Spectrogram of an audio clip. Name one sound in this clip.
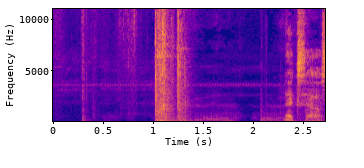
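A door bursts open with a loud bang.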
